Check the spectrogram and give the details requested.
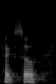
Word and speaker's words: PXL: but it is spelled pxl um how to pronounced pixel so they launched not that long ago but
